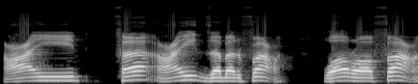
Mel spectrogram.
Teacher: عین گلے کے درمیان سے زور لگا کر عین کو نکالیں گے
